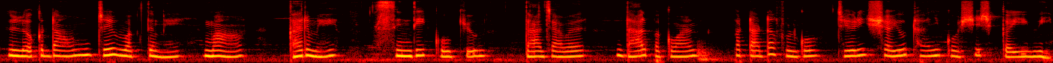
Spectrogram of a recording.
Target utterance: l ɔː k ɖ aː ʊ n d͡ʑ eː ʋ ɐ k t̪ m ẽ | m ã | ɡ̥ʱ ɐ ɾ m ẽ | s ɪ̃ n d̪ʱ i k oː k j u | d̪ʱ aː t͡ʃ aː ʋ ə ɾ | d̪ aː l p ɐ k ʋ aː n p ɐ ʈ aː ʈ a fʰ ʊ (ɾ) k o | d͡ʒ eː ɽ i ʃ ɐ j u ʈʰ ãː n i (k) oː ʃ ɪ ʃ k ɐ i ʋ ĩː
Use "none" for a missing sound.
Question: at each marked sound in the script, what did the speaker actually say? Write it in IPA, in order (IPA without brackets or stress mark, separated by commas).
l, k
